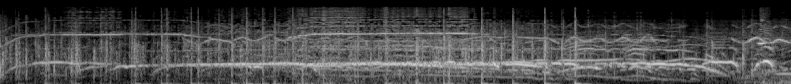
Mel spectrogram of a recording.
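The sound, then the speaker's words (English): An audience applauds as a performer arrives on stage at a community event, with dense, steady clapping throughout and long, high-pitched wavering vocal cries ringing above it. “Without further ado, please give Mamban a round of applause at the stage.”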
